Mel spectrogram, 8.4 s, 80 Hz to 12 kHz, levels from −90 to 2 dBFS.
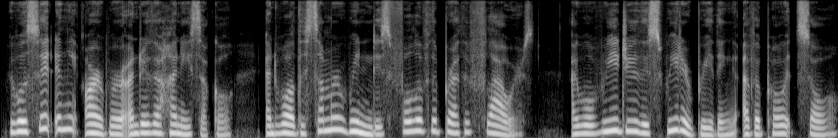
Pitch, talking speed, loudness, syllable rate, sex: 210 Hz, 230 wpm, -17 LUFS, 5.7 syllables/s, female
